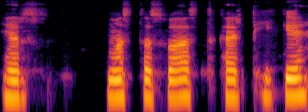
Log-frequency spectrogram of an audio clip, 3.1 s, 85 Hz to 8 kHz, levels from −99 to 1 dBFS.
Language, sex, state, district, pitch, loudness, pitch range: Chhattisgarhi, male, Chhattisgarh, Jashpur, 160 Hz, -21 LUFS, 155-170 Hz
